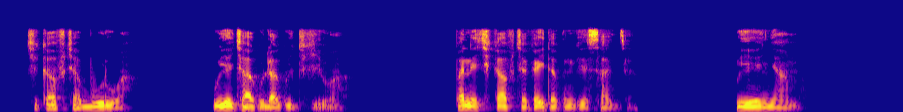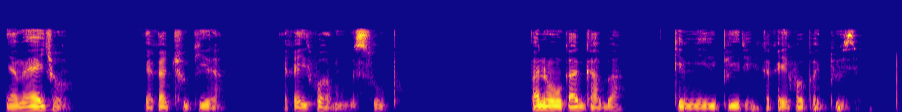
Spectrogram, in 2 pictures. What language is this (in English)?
Shona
